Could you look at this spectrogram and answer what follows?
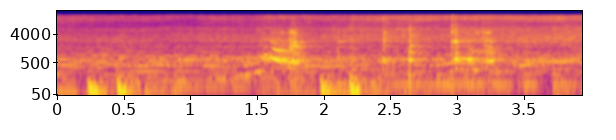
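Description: Sugar caramelizing with onions in a pan, stirred with sharp scraping and clinking strokes over a steady close sizzle, no talk.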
